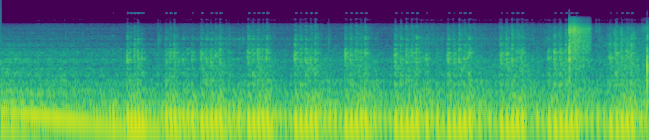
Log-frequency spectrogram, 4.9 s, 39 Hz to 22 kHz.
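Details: Misfiring 10vt engine: uneven, lumpy idle with irregular low pulses two to three a second and occasional stumbles; engine misfiring with rough idle.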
